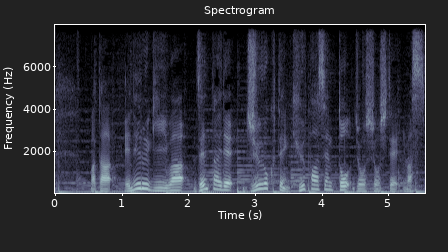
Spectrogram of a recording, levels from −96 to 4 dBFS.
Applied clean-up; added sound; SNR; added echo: none; none; none; none.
